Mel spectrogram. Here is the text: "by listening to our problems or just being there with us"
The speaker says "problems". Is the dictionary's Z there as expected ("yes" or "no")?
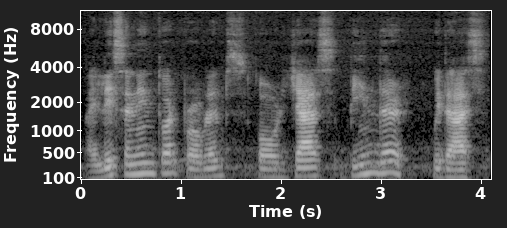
no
